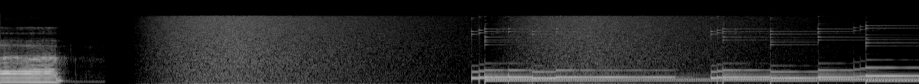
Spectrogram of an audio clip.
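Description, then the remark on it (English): A single crashing ocean wave sound effect: a hissing roar swells up quickly and slowly recedes over a few seconds, then gives way to steady electronic musical tones. “Let's play those great wave crashing sound effects now.”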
